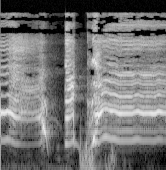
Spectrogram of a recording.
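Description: A woman screaming out in pain, as if in labour: two long, high wails, the first ending about half a second in and the second starting about a second in and held steady for about a second.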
